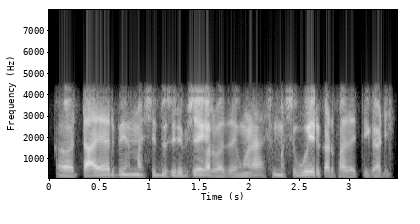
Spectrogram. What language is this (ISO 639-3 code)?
kok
